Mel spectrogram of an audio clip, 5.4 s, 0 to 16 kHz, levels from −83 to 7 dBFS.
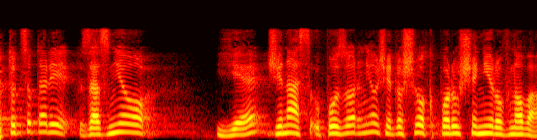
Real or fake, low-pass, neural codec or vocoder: fake; 7.2 kHz; codec, 16 kHz, 0.5 kbps, X-Codec, WavLM features, trained on Multilingual LibriSpeech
